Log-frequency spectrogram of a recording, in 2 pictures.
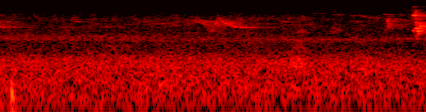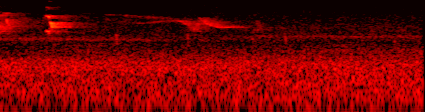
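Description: Quiet outdoor ambience with a few short, high bird chirps: two sharper ones about four and five seconds in, and fainter falling calls about two and six seconds in.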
